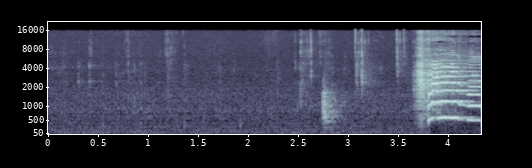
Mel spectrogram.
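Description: Quiet mouth sounds of someone eating and chewing. Near the end comes a short, loud, high-pitched tone, steady in pitch, as a can of whipped cream is raised to the mouth.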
